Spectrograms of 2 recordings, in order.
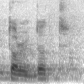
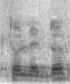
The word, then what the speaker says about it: Toledot: Et en fait, on dit Toldot, puisque Toledot, il y a une voyelle qui rend muet le lamed de l'enseignement.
